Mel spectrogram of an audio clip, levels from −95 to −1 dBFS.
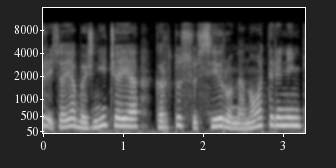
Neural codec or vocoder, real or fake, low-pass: none; real; 9.9 kHz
